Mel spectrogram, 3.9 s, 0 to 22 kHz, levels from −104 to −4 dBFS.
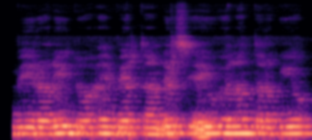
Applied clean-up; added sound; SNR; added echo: none; none; none; reverberation time 0.6 s.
